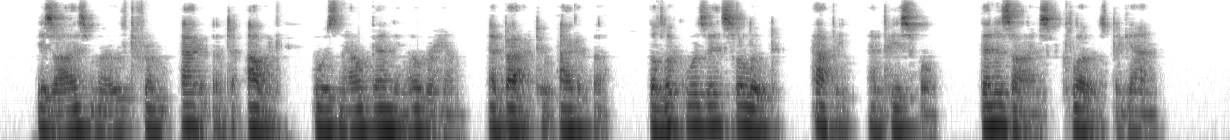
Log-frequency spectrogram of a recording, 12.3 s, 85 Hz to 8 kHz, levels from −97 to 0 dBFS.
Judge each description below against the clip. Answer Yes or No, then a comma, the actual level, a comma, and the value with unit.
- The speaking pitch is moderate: No, low, 115 Hz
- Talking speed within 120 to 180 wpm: Yes, average, 145 wpm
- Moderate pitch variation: No, narrow, 1.6 semitones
